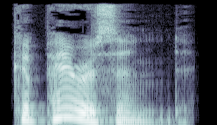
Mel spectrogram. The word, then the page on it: caparisoned: British English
